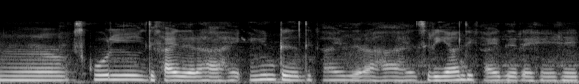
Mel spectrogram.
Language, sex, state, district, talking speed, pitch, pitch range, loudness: Hindi, female, Haryana, Rohtak, 165 wpm, 195 Hz, 185-200 Hz, -17 LUFS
